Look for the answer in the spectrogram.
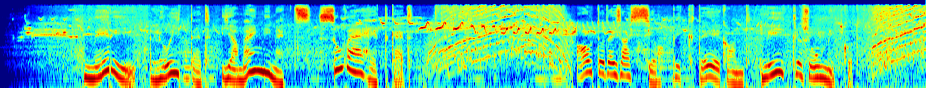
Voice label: (MOT) Estų balsas, moteris

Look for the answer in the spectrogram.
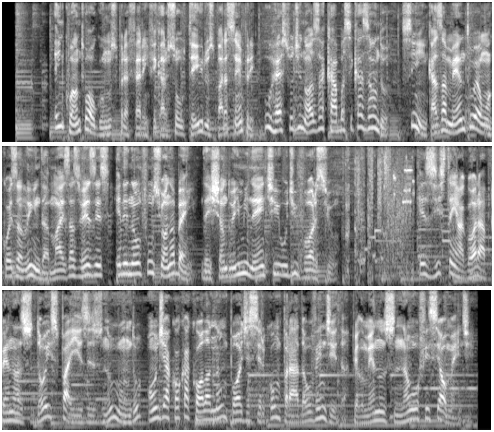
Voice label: VYR Portugalu balsas, vyras

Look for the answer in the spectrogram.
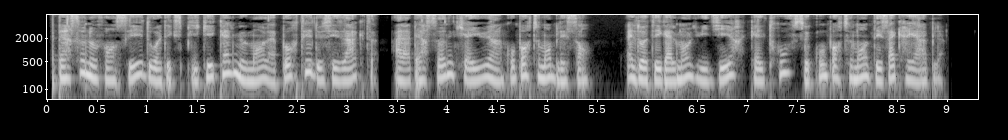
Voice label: (MOT) Prancuzu balsas; moteris

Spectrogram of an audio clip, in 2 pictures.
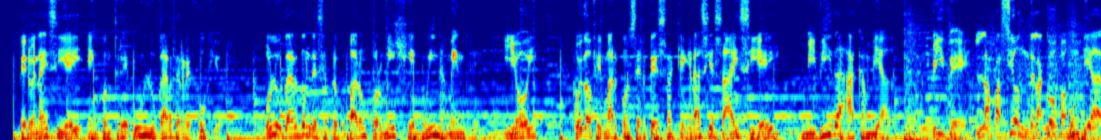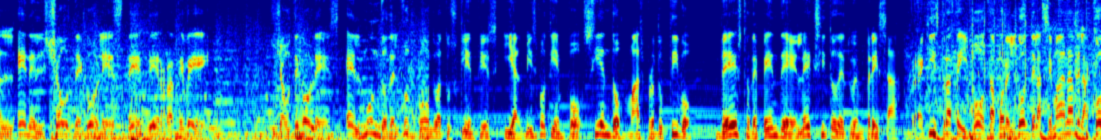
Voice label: Ispanu balsas, vyras

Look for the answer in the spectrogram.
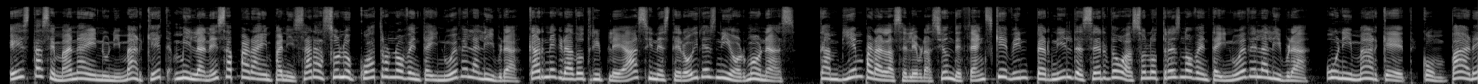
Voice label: (MOT) Ispanu balsas

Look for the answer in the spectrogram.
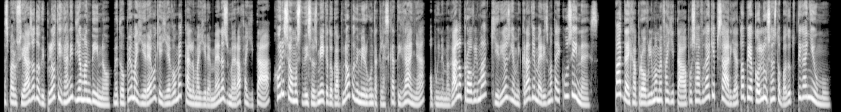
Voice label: MOT Graiku balsas, moteris

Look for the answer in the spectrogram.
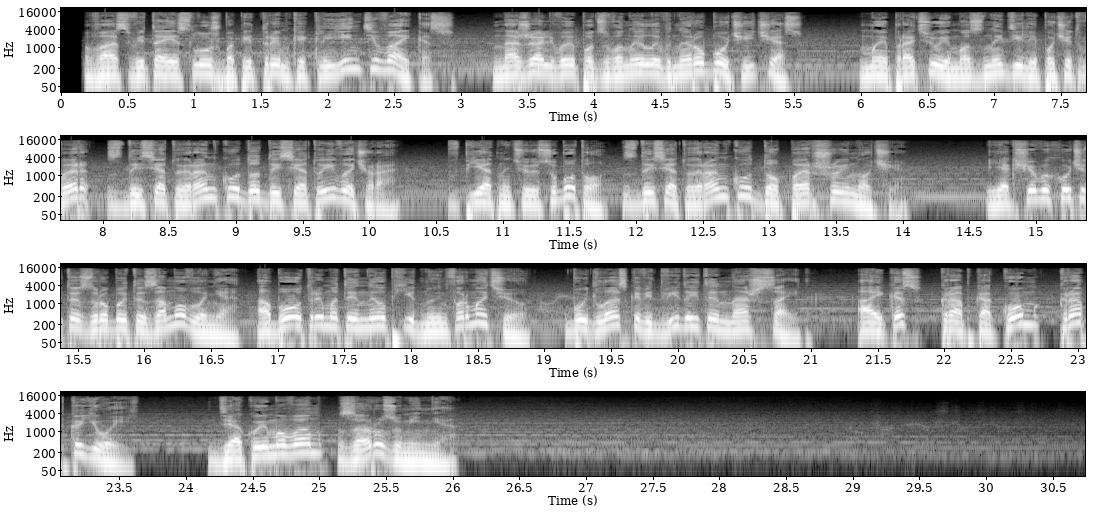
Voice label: Ukrainieciu balsas, vyras

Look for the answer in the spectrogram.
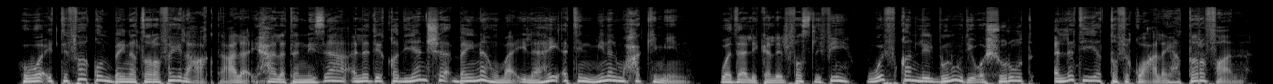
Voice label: (VYR) Arabų balsas; vyras

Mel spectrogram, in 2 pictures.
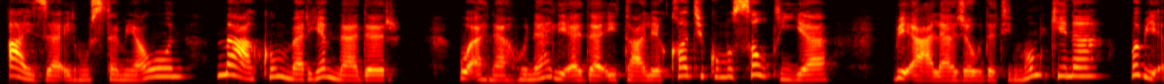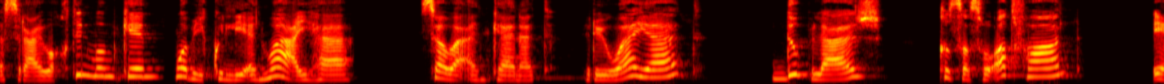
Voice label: (MOT) Arabų balsas

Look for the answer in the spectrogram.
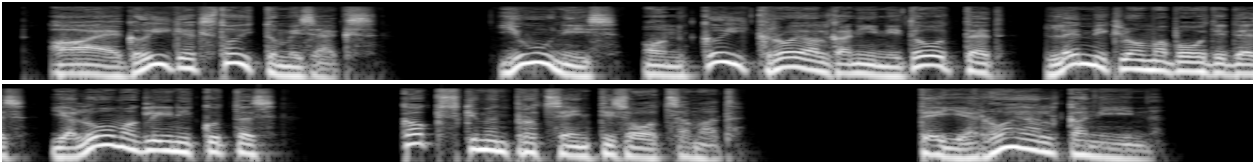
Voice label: (VYR) Estų balsas

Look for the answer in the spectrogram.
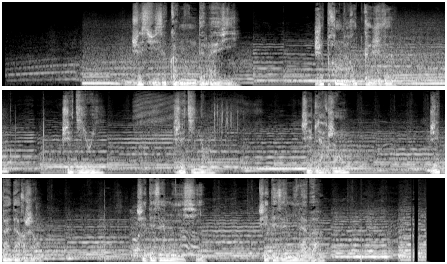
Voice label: VYR Prancuzu balsas, vyras

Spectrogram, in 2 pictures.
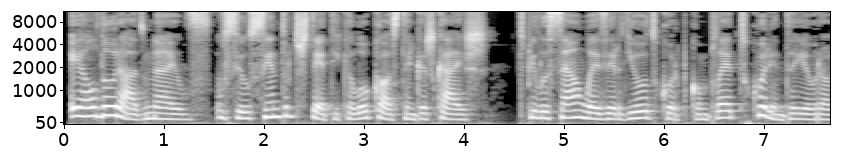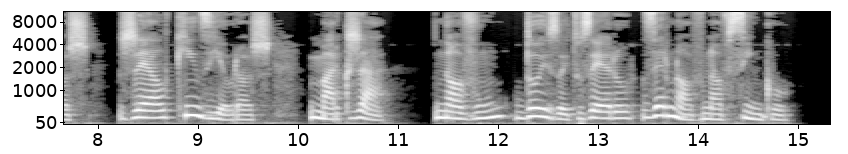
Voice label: MOT Portugalu balsas, moteris

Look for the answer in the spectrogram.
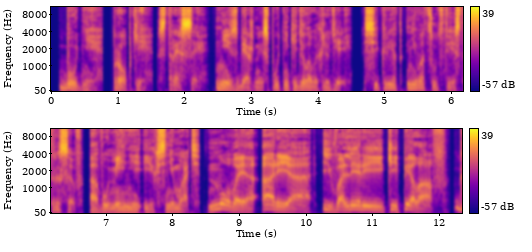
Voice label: Rusiškas balsas, vyras

